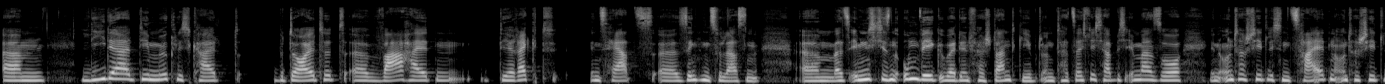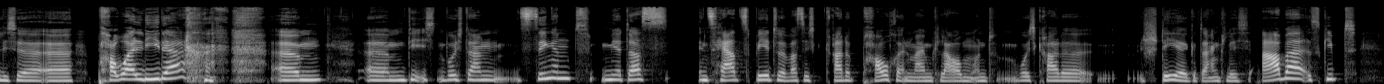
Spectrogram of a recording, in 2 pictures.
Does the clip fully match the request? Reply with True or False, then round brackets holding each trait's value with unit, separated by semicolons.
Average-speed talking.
True (145 wpm)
